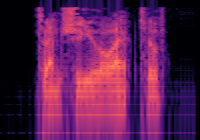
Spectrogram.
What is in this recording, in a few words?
"tensioactive", English; adjectives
